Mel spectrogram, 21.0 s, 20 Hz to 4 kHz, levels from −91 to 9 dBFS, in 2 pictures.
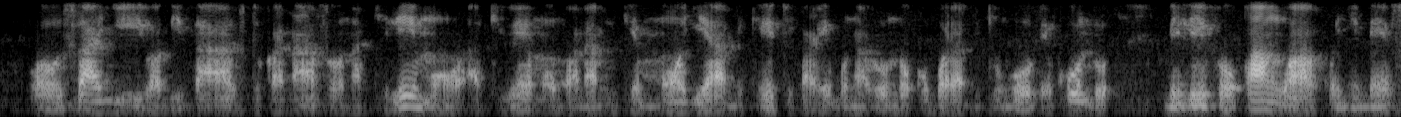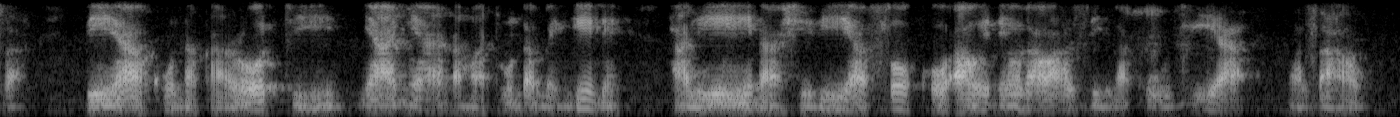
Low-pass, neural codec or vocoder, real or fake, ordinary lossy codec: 3.6 kHz; vocoder, 22.05 kHz, 80 mel bands, HiFi-GAN; fake; Opus, 32 kbps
